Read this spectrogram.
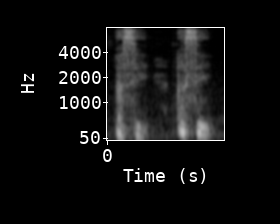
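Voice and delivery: mild narrated cry. A narrator's reading. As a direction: call out to halt the player. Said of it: "lui criait par moments le comte".

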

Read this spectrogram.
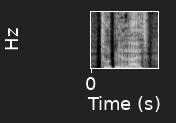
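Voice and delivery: usual speaking voice

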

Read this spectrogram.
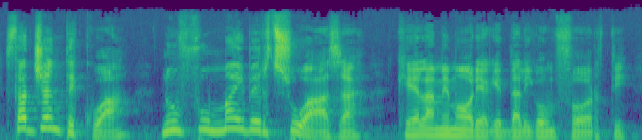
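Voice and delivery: ordinary delivery, nothing marked

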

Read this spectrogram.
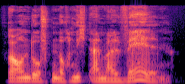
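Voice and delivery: usual speaking voice

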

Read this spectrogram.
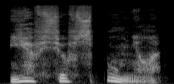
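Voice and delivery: hushed-wonder realisation; sudden realisation. A narrator's reading. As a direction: let the memory dawn, drawn out. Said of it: "пронеслось в голове у Арадии".

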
